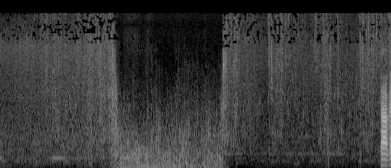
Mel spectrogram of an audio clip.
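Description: Water splashes and swirls as a swimmer strokes through it.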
